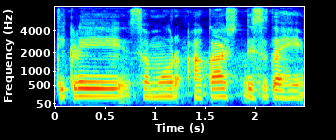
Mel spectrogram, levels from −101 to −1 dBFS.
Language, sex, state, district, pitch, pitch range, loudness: Marathi, female, Maharashtra, Aurangabad, 195 Hz, 195-200 Hz, -24 LUFS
